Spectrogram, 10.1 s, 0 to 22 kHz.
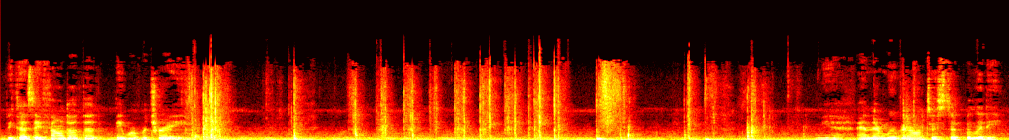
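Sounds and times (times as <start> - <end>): cards being shuffled: 1.9 - 2.3, 2.9 - 7.7.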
